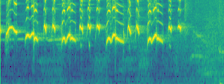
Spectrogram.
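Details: White-rumped shama giving continuous 'tạch' calls to rouse weak birds: rapid crisp high notes and rolling whistles, about five per second, fading at the end.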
